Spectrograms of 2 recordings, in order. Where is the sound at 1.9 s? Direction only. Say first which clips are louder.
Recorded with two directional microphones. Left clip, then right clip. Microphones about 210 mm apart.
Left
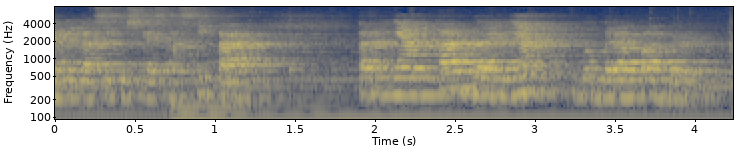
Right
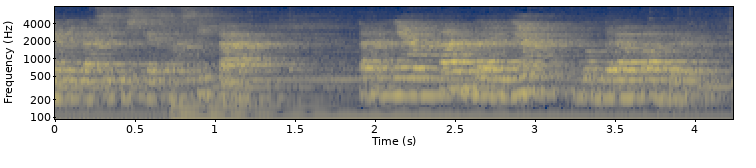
Left 3 dB; 15° right (ahead or behind).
